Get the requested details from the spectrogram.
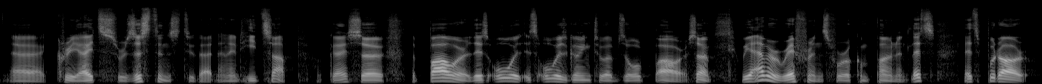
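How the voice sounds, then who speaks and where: A man with a very low voice teaches a circuits lesson as he draws on paper. He thinks out loud, stumbles and restarts words, and often checks in with "right?". The sound is dry, with no room echo. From South Africa. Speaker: university lecturer. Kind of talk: explaining while drawing circuits. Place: at a desk, filming paper from above.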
